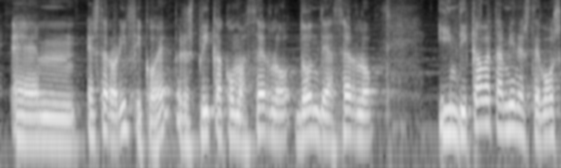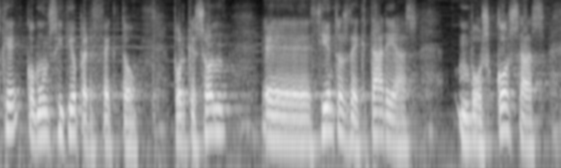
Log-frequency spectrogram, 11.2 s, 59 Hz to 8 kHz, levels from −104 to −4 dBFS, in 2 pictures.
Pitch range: 135-165 Hz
